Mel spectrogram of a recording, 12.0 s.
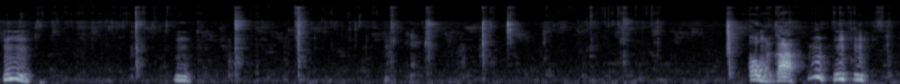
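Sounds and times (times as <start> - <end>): wet mouth smacks while chewing: 0.6 - 2.3, 3.0 - 8.9.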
